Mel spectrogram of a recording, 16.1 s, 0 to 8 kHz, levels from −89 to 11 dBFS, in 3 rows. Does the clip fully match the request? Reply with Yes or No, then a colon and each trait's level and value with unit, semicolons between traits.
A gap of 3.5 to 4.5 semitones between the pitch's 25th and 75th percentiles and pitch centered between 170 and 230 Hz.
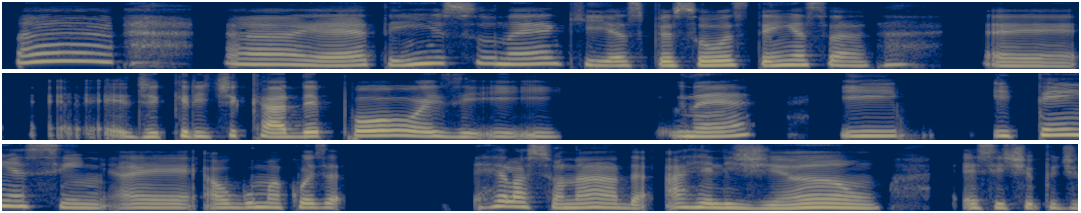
Yes: average, 3.8 semitones; medium, 185 Hz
